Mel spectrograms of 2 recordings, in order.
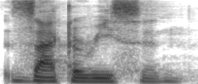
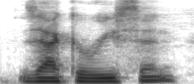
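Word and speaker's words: Zachariason: How you pronounce it? Zacharyson. Zacharyson, late round QB on Twitter.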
